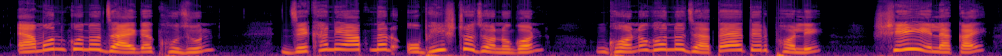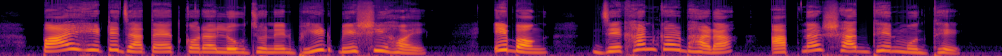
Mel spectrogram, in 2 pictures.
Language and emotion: Bengali, neutral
